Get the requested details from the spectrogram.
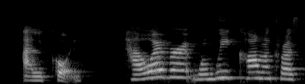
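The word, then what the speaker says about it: alcohol: can we pronounce it the age in Spanish is special because it's always silent like one word that almost all my students mispronounce at the beginning is this one it's not Alco ignore the H alol however when we come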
